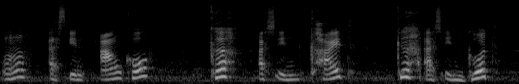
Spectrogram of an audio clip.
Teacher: dihasilkan Ketika anda mengangkat bagian belakang lidah Anda ke velum untuk memblokir atau membatasi aliran udara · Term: velar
